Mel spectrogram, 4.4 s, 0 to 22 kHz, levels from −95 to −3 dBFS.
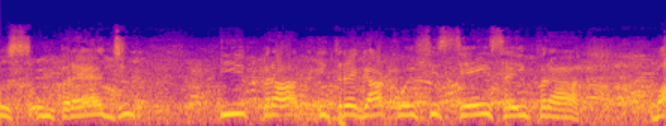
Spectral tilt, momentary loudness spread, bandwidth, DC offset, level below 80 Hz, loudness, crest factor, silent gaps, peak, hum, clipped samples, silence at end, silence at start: -5.5 dB/octave; 5 LU; 9.6 kHz; under 0.1%; -42 dBFS; -16 LUFS; 14 dB; none; -2 dBFS; none; under 0.1%; 0 s; 0 s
